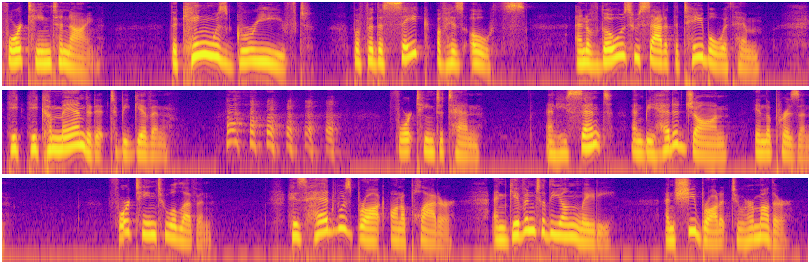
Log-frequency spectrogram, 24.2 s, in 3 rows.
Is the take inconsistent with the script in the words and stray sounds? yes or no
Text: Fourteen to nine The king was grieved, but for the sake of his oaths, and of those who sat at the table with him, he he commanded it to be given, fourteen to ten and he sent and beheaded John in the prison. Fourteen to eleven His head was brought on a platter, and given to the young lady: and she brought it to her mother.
yes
